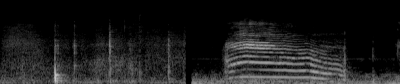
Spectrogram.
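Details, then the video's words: A kitten meows to attract cats. A few soft knocks and clicks come first, then one clear, even meow of about a second that dips slightly at the end. "Kitten meowing to attract cats"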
